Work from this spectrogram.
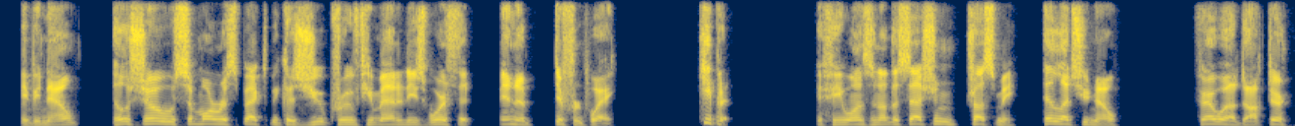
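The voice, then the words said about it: Generic older man character voice. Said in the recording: “I opted not to try to go for a Brosnan accent there ... I just opted to go for generic older man.”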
